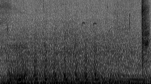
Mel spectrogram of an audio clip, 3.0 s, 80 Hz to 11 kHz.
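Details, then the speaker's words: 2016 Ford Focus EcoBoost with poor performance, revving under acceleration: deep rumble broken by uneven stumbling pulses about five times a second, an abnormal misfire. "listen to this when i miss fire that's no normal"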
